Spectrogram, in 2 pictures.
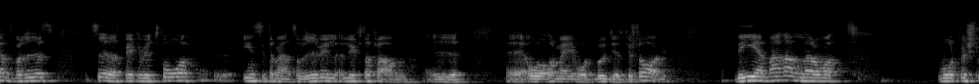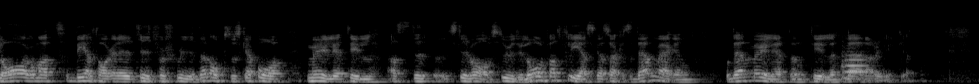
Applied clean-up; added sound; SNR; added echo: neural separator model SepFormer DNS4.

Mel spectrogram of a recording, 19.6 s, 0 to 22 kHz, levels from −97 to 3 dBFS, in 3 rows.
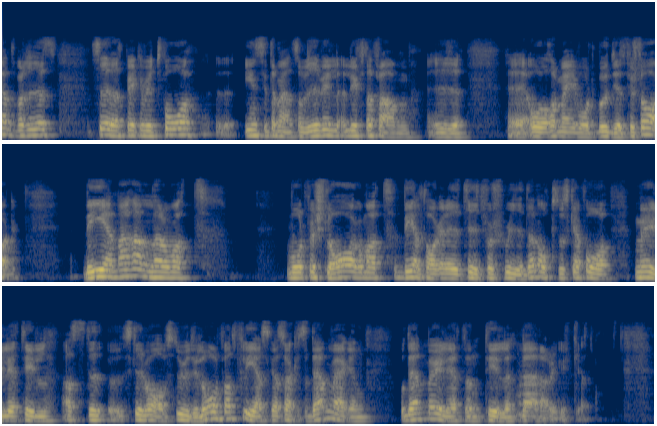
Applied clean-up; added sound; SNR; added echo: neural mask model DeepFilterNet 3.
